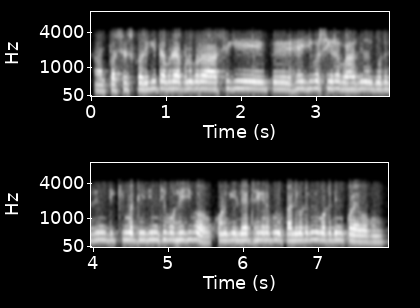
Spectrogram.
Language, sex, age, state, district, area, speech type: Odia, male, 30-45, Odisha, Kandhamal, rural, conversation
